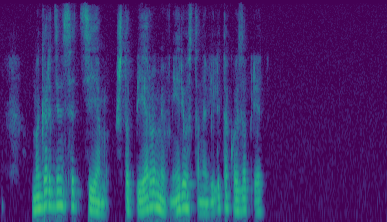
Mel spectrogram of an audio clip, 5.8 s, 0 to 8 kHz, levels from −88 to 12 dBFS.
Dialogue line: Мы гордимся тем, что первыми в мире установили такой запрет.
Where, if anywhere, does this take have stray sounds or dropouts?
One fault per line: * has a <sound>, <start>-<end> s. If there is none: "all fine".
all fine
